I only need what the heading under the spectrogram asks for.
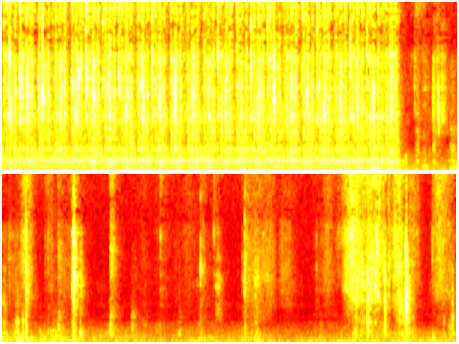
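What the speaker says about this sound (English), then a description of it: "I've got my presser foot down, and now I'm going to use my foot pedal" Sewing machine run with a foot pedal, stitching a narrow piece with the presser foot down: a steady fast mechanical whir for several seconds, then it stops, leaving light handling clicks and taps nearby.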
